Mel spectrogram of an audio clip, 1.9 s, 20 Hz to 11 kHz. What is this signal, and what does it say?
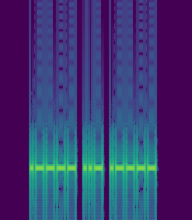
Morse code, heard as a keyed tone, about 46 wpm, 700 Hz. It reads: 1U1
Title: Three Challenging Letter-Number Combinations 45wpm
